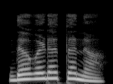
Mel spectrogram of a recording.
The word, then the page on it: ಧವಡತನ: dhavḍatana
